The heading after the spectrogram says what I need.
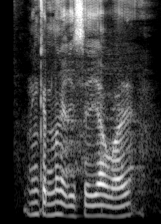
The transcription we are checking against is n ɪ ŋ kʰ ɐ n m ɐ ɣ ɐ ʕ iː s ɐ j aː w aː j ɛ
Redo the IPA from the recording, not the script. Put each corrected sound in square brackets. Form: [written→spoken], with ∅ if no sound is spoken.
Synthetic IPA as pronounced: n ɪ ŋ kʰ ɐ n m ɐ ɣ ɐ ʕ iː s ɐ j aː w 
